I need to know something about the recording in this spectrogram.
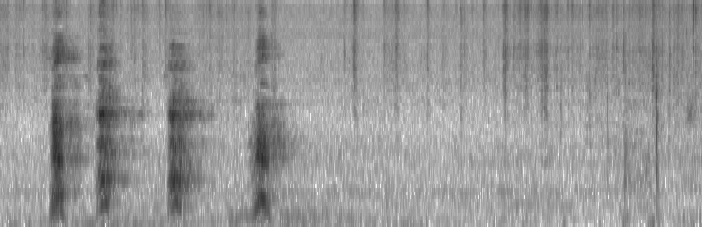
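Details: Three Great Pyrenees puppies barking: four sharp, loud barks spaced under a second apart in the first three seconds, followed by a quieter stretch with a few faint, brief sounds in the background.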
